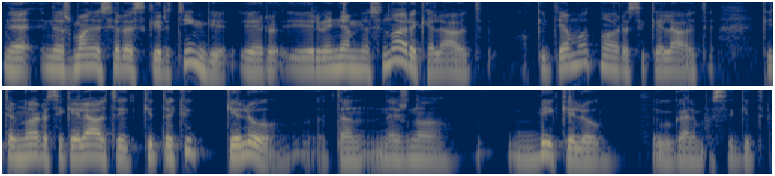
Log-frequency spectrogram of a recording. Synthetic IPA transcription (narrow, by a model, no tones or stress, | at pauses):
nʲɛnʲɛsʒmoːnʲeːsiːɾɐsʲkʲɪɾʲt̪ʲiŋʲɡʲɪɪrɪɾʋʲiɛnʲiɛmnʲɛsʲɪnoːɾʲɪkʲɛlʲɛʊt̪ʲɪ̥oːkʲɪt̪ʲiɛmʋɐt̪noːɾʲɪɐt̪ʲsʲɪkʲɛlʲɛʊt̪ʲɪkʲɪt̪ʲiɛmnoːɾʲɪɐt̪ʲsʲɪkʲɛlʲɛʊt̪ʲɪkʲɪt̪oːkʲuːkʲɛlʲuːt̪ʲɛnnʲɛʒʲɪnɐʊbʲiːkʲɛlʲuː | jɛɪɡʊɡɑːlʲɪmpɐsɐkʲiːt̪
